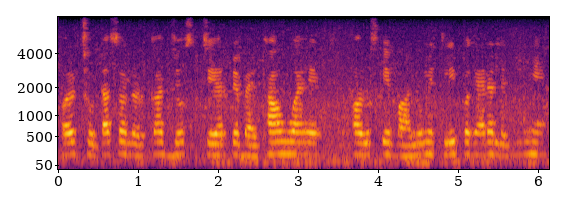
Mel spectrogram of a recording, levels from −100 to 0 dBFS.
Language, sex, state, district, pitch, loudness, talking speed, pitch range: Hindi, female, Uttar Pradesh, Lucknow, 195 Hz, -20 LUFS, 185 wpm, 185-200 Hz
